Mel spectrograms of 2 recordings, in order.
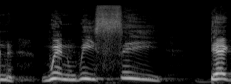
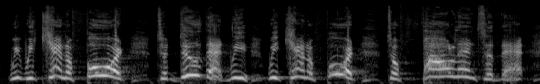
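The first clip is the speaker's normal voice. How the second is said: louder, pushed-out preaching; forceful emphasis from the pulpit; added emphasis; 6 semitones higher, 6 dB louder than usual. Real, not acted. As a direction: lean hard into the warning. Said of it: "I really need to put some emphasis on that".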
